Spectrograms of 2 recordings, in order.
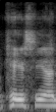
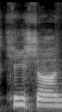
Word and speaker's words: Keyshawn: now he's back um i kept calling him casey on nixon it's keyshawn nixon i heard uh versace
